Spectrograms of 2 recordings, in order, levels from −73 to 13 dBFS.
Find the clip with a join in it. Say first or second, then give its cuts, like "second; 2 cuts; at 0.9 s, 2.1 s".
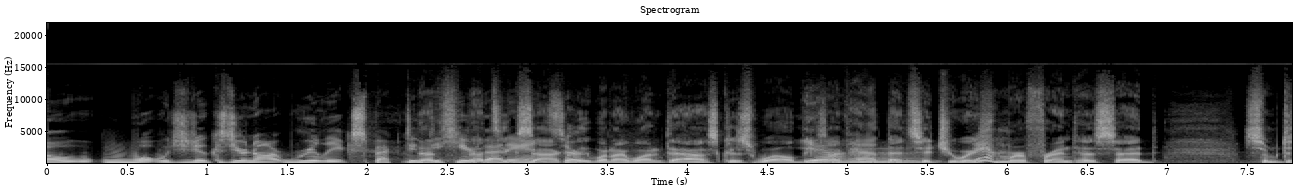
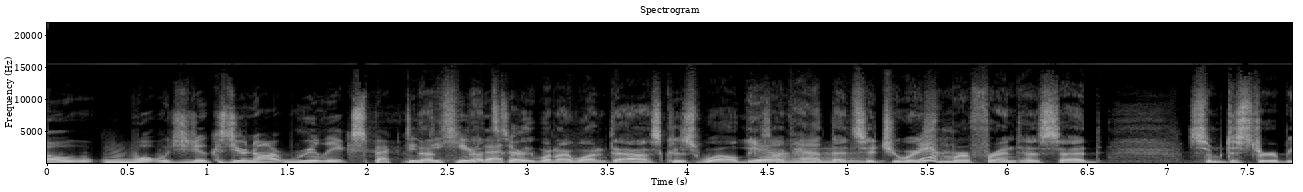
second; 1 cut; at 2.8 s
